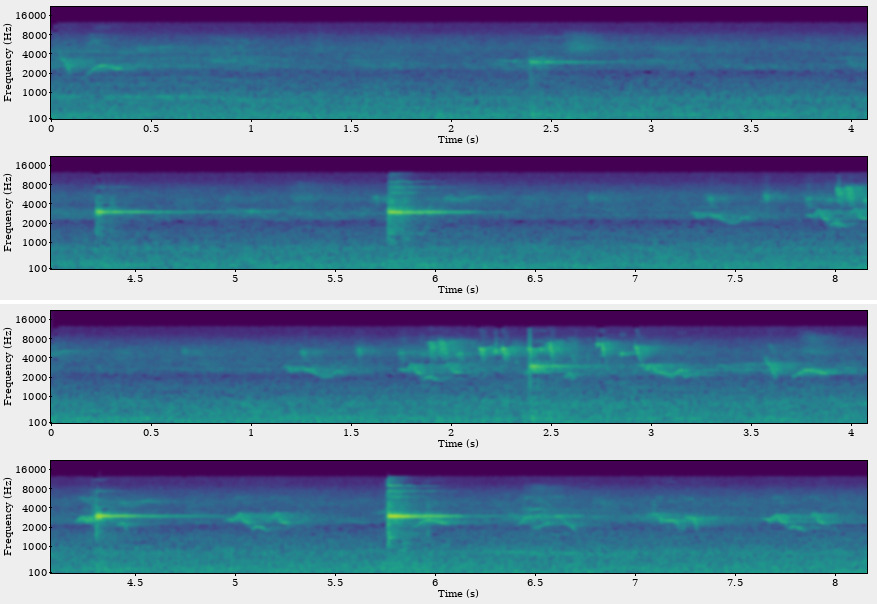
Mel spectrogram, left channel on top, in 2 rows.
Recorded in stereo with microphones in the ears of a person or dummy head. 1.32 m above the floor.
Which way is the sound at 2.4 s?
30° right (ahead or behind).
